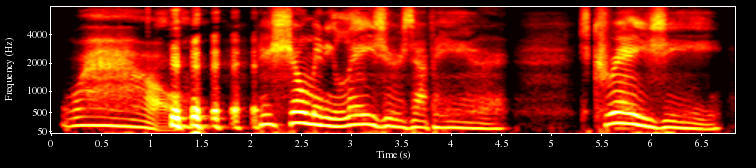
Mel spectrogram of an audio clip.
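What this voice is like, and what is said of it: Jennifer Coolidge impression. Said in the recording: “My favorite impression of yours is Jennifer Coolidge ... that's the other one I do quite a bit”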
